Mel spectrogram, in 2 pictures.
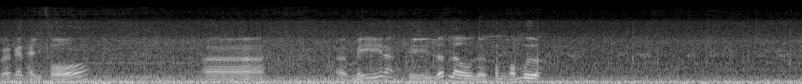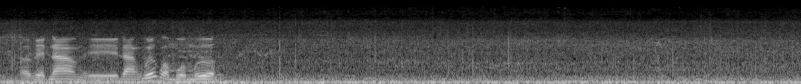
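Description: Traffic hums and tyres hiss along a wet street nearby.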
